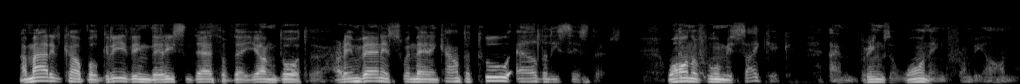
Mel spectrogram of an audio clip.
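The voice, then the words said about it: Attempted Italian accent, sounding Spanish. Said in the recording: “I can't do an Italian accent. This will come across a bit like Antonio Banderas ... this is probably going to sound more Spanish than Italian”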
